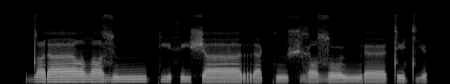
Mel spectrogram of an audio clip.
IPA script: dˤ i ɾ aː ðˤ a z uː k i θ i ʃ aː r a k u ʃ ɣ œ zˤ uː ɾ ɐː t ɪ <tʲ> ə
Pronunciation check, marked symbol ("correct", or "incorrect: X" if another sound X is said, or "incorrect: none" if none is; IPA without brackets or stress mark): correct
